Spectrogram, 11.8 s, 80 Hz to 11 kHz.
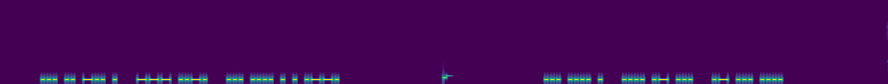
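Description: Rapid Morse code at about 30 words per minute: a single steady mid-pitched tone keyed in quick dots and dashes, in two bursts separated by a short pause with a faint click.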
